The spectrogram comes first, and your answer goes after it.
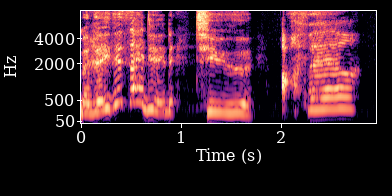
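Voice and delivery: high acted French accent. Speaker switching accents mid-explanation, now speaking in a French accent. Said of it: "Now it's French".

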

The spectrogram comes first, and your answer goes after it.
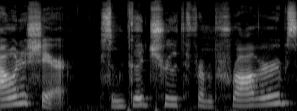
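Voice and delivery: slow, careful pace.

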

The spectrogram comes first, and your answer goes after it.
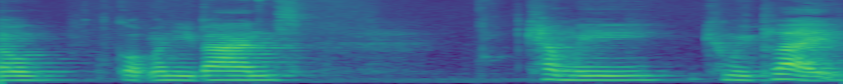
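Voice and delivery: ordinary talk

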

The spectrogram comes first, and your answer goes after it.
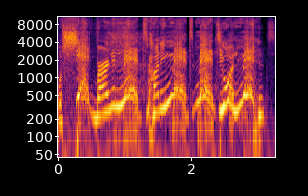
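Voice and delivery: put-on fed-up yelling, pitched way up, shrill. Storyteller voicing a woman offering mints to her partner who can't hear, imitating a woman yelling. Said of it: "you ain't got to yell at me".

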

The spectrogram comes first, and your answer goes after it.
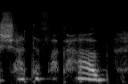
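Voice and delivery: put-on shouting. Retelling what someone inside a flat yelled after a dog barked: imitating someone shouting. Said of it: "someone from inside the flat was shouting".

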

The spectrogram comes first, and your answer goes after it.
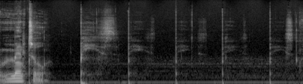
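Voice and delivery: calm, slow, soothing whisper. Mid-rant to listeners, repeating a phrase in a calm voice. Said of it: "I just did the calm voice".

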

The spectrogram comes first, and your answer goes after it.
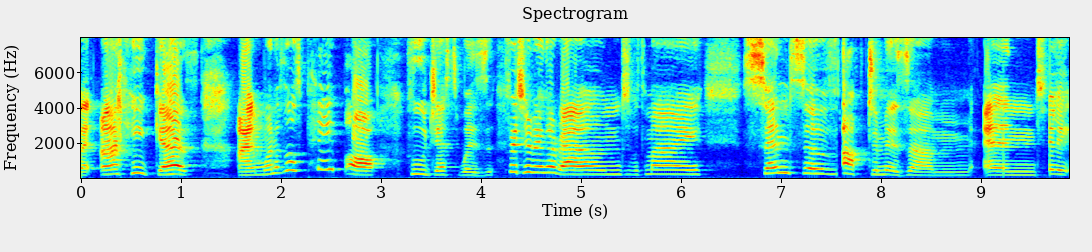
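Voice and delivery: sudden slip into a British accent. Talking to a girl about having been optimistic, in a sudden British accent. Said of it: "why do I have a British accent all of a sudden?".

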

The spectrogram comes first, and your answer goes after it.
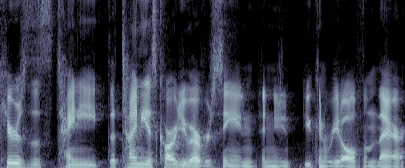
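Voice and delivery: plain

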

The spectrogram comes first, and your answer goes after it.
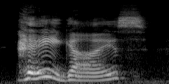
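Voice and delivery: grating, annoying put-on voice with "guys" drawn out. Greeting the guys in a put-on voice the other speaker hates. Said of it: "there's that voice I hate so much".

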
